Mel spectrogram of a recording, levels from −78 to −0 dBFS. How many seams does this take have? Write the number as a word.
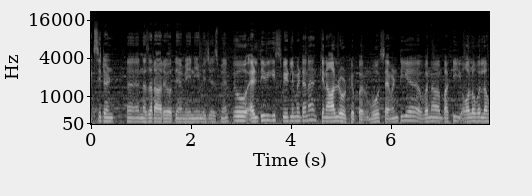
one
